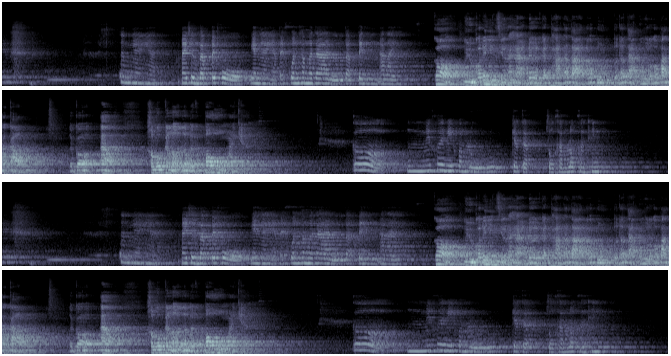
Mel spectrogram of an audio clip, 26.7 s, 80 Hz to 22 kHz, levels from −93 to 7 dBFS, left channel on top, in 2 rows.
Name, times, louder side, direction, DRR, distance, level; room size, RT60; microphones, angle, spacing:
voice 1, 0.2-0.6 2.4-3.2 3.6-8.0 20.4-21.0 21.4-23.2 23.5-23.9 24.2-25.3, left 3 dB, 30° left, 2 dB, 0.3 m, -37 dB
voice 2, 0.9-1.3 2.3-2.5 8.6-14.1 14.7-15.7 16.2-18.3, left 1 dB, 5° left, 0 dB, 0.7 m, -28 dB
9.3 x 4.4 x 6.1 m, 2.8 s
head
